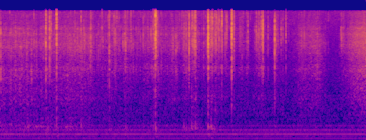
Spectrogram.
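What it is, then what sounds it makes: Sequin fabric being scratched. Long black nails scratch over flat silver sequin fabric lying on a table. A bright, crinkly scratching rustle is broken by scattered sharp ticks and clicks, all over a steady low hum.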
